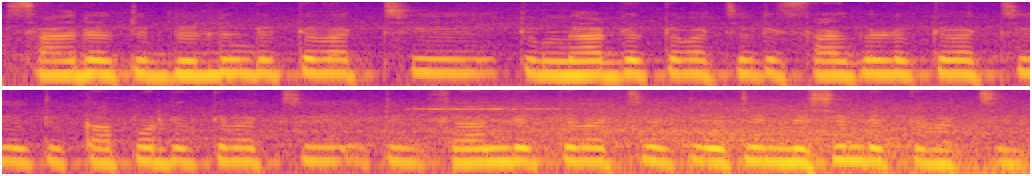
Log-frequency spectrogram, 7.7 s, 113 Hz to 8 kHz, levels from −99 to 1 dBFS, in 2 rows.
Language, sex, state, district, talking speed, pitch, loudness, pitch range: Bengali, male, West Bengal, Dakshin Dinajpur, 235 wpm, 215 Hz, -16 LUFS, 205-220 Hz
